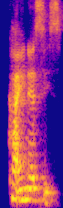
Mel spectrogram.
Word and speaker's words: Kinesis: search becomes your go-to service then all right Kinesis that's the pronunciation now we'll take a look at them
